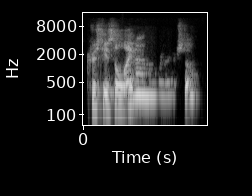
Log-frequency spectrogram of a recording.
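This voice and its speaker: A man's voice: very high-pitched, lively intonation, quick pace, dark tone, poor audio. A man on an investigation team, chatting casually on a live stream as he gives directions and relays viewer questions.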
